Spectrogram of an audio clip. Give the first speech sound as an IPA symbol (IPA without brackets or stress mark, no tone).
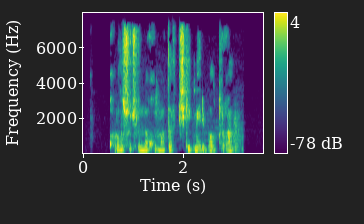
qʰ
